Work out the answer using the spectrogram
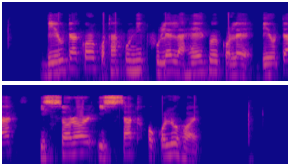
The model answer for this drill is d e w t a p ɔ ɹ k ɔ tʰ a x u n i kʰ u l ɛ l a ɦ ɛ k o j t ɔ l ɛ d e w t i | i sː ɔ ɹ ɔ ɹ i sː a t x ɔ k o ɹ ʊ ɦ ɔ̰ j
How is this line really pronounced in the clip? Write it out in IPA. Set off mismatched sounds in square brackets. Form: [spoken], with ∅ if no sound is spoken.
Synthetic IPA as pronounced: d e w t a [k] ɔ ɹ k ɔ tʰ a x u n i [pʰ] u l ɛ l a ɦ ɛ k o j [k] ɔ l ɛ d e w t [a] | i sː ɔ ɹ ɔ ɹ i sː a t x ɔ k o [l] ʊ ɦ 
